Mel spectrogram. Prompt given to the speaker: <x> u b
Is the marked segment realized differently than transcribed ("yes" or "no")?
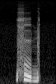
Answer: no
